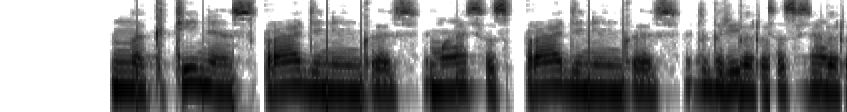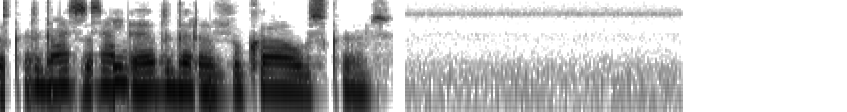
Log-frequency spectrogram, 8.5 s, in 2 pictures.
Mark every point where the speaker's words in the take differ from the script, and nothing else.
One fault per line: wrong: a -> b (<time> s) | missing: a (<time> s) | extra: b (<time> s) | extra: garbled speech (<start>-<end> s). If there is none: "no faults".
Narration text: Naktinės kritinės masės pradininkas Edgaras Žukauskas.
wrong: kritinės -> pradininkas (1.3 s)
extra: garbled speech (3.5-4.9 s)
